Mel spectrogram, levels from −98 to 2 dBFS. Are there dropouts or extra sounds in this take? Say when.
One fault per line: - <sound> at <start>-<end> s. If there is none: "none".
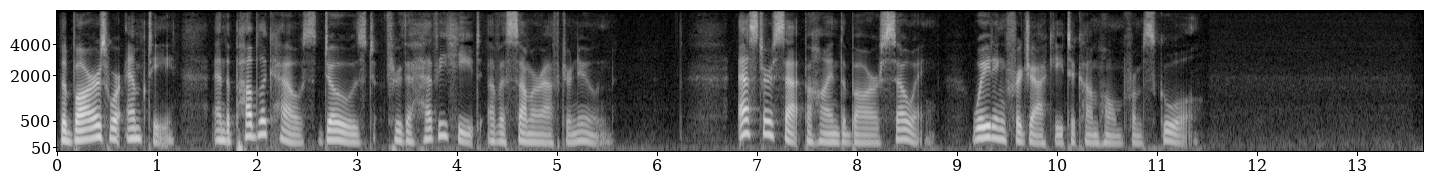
none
